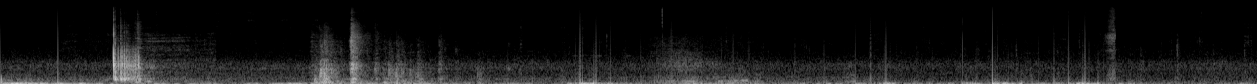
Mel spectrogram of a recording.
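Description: Handling noise from wiping the bare cylinder head's gasket face with a microfibre cloth: rubbing and rustling with a few light knocks and clicks, the loudest about a second in and about three and a half seconds in.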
